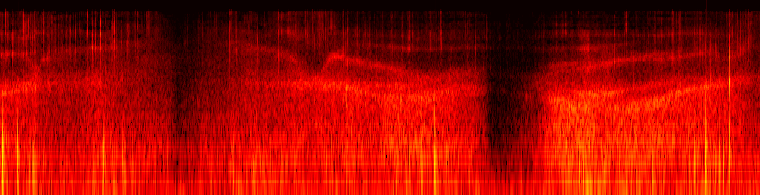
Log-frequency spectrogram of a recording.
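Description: Hands with long pink acrylic nails cup and rub the soft, hollow silicone ear shells of a binaural microphone, using fingertips and nails. Close, muffled rubbing and swishing sweeps fill the clip, with scattered crisp taps and crackles and a couple of brief near-silent pauses.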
